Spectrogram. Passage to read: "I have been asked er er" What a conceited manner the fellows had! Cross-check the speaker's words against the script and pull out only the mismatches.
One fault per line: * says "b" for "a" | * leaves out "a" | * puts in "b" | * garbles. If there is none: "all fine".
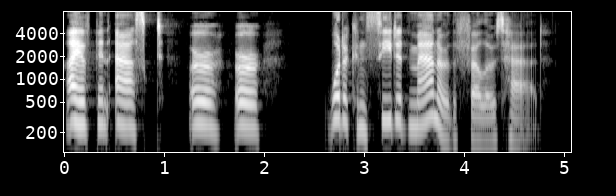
all fine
